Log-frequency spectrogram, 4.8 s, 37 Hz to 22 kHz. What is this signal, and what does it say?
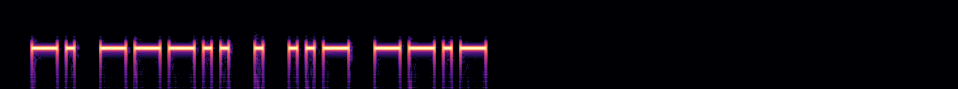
Morse code, heard as a keyed tone, about 28 wpm, 700 Hz. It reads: N8EUQ
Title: USA Call Signs - 5 Characters - 28wpm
